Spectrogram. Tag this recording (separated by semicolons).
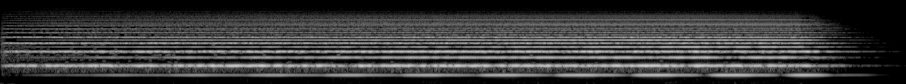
Instrument; Orchestra; Spook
